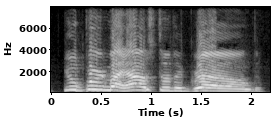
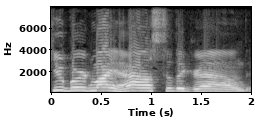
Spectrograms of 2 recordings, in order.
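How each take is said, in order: First: High, loud accusing shout as Hangman; mock angry yell. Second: High, loud accusing shout as Swerve; mock angry yell. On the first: Hangman yelling at Swerve backstage, hammed-up shout. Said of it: "And then Hangman was like". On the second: Swerve yelling back at Hangman, mock shout. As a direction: fling it back, hammed-up. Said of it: "And then Swerve was like".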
